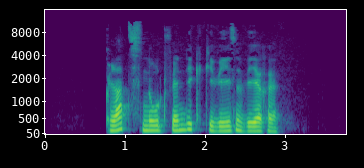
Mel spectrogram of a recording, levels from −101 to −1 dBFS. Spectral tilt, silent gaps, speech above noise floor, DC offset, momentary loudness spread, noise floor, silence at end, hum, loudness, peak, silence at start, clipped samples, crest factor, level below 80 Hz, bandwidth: -8 dB/octave; none; over 67 dB; under 0.1%; 5 LU; under -90 dBFS; 0.85 s; none; -24 LUFS; -6 dBFS; 0.75 s; under 0.1%; 20 dB; -70 dBFS; 11 kHz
